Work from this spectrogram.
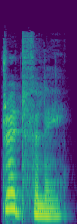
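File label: "dreadfully", British English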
